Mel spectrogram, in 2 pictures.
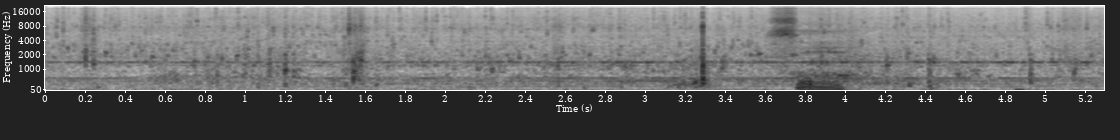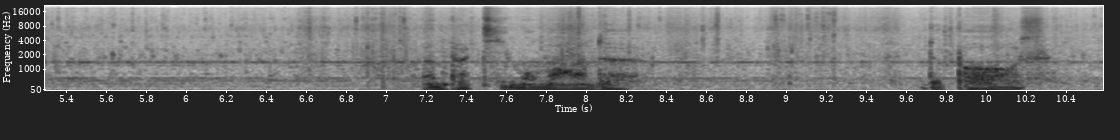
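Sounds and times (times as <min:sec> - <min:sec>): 
mountain stream water flowing: 0:00.0 - 0:10.5
speech: 0:03.7 - 0:04.2, 0:07.2 - 0:08.4, 0:09.7 - 0:10.4.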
